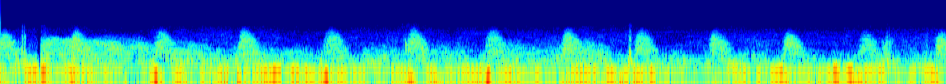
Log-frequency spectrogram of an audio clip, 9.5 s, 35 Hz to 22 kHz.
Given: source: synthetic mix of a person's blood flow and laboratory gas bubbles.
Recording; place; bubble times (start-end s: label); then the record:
Doppler ultrasound of blood flow; subclavian vein
0.07-0.10 s: bubbles
0.12-0.39 s: bubbles
4.01-4.19 s: bubbles
5.15-5.20 s: bubbles
6.24-6.36 s: bubbles
8.73-8.75 s: bubbles
8.80-8.97 s: bubbles
From the record:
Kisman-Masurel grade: 121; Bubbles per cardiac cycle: 1 to 2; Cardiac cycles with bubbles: 10 to 50%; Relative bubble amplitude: barely perceptible (0.100 to 0.250); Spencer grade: 2 (many but less than half of the cardiac periods contain bubble signals, singularly or in groups); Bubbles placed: anywhere in the cardiac cycle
